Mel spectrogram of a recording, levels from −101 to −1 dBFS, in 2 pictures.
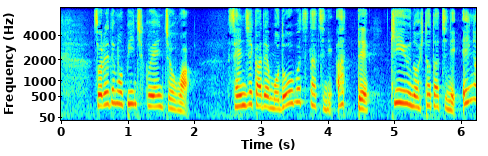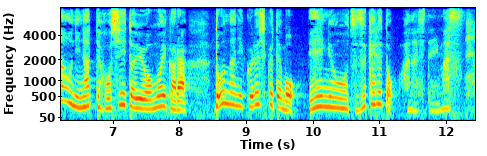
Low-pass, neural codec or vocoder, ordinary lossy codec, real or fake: none; none; none; real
